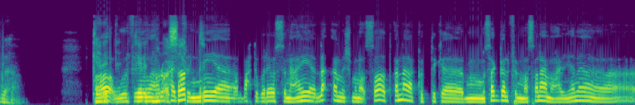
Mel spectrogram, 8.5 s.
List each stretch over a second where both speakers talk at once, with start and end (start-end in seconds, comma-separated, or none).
1.2-2.5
